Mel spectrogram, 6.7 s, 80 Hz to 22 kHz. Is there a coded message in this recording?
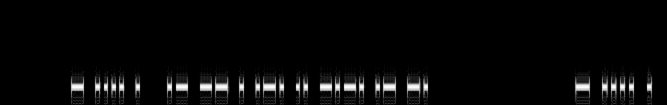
Yes: Morse code from 0.7 to 6.5 s, heard as a keyed tone, about 28 wpm, 700 Hz. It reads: THE AMERICAN THE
